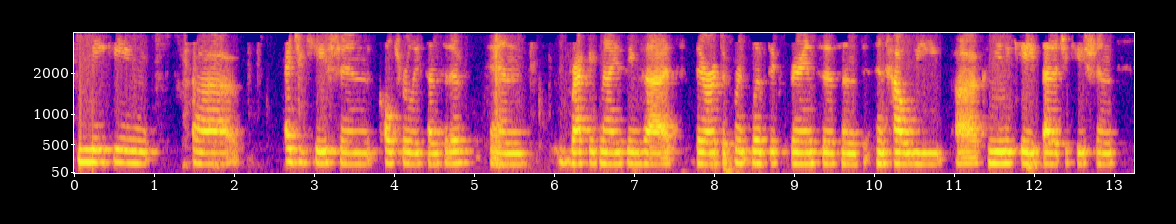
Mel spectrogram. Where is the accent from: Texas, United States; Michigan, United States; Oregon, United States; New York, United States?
New York, United States; I went to either predominantly white schools or predominantly black schools growing up in New York.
